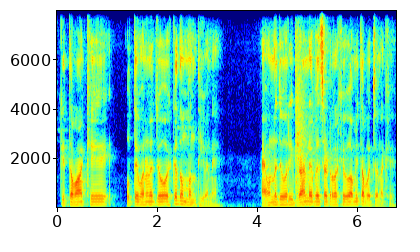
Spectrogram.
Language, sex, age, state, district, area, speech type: Sindhi, male, 45-60, Gujarat, Kutch, urban, spontaneous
